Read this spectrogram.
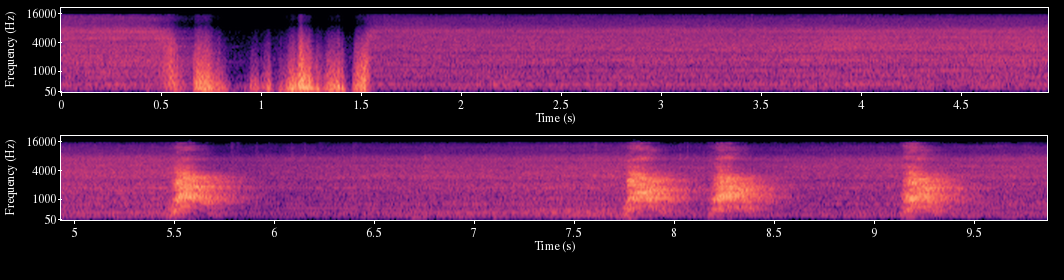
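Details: A Jack Russell Terrier acting as guardian of a Roomba robot vacuum: a few muffled thumps early, then four sharp, short barks spaced a second or more apart over the constant droning hum of the vacuum.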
